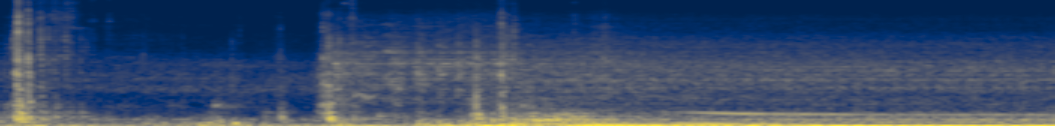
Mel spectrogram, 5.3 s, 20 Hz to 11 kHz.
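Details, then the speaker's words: Mazda Bravo B4000 ute after idle control valve replacement, repeated cold starts: a few clunks, then it catches straight off the key and climbs smoothly to 1,750 rpm fast idle; clean, healthy cold start. "so you see went up to 1,750 that's what this Ute should do when you go to cold start it should be straight there no no issues at all"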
